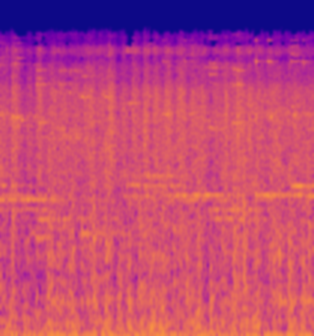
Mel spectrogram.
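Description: A street drum group playing massed drums in a fast, continuous beat, loud and dense, with a heavy low booming under rapid strikes.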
